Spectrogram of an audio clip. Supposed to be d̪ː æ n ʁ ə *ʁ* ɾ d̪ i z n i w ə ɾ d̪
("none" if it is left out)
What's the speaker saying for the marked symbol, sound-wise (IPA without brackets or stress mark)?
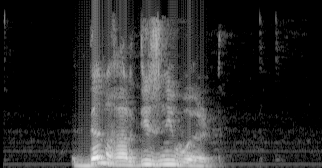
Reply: none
